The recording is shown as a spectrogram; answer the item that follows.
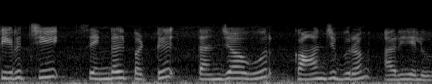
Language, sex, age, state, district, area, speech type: Tamil, female, 18-30, Tamil Nadu, Tiruchirappalli, rural, spontaneous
